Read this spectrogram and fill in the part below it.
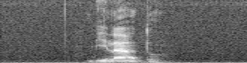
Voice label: "shoes", Kibembe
